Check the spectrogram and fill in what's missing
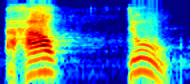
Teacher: جيب الاطباق بتاع الطاء وانزل على التاء.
